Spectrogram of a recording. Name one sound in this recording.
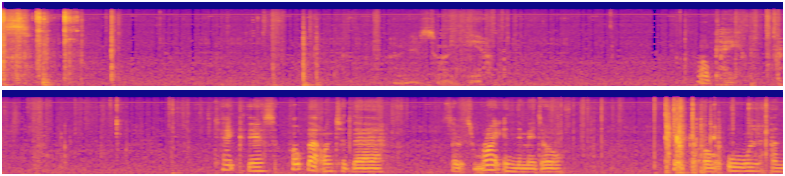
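Paper rustles and crinkles as pages are handled close by.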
